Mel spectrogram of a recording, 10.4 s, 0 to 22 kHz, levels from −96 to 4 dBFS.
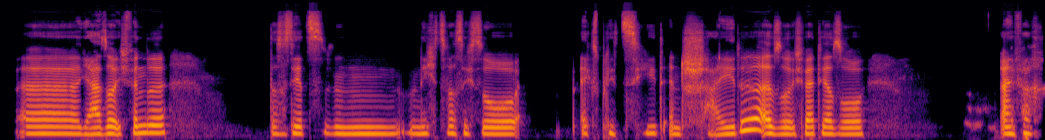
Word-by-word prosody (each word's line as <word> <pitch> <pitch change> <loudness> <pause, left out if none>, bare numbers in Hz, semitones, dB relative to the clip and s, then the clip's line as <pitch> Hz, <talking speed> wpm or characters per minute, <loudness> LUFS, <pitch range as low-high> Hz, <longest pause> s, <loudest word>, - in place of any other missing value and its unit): Äh, 195 -1 +1
ja 180 +1 +2
so, 195 +1 +4
ich 185 0 0
finde 215 +1 +3 1.0
das 190 -1 -5
ist 180 +3 -5
jetzt 195 +4 0
n 190 0 -1
nichts, 195 -1 -5
was 200 -2 -2
ich 195 -3 -4
so 180 -1 +1 0.6
explizit 200 0 -5
entscheide. 190 - +2
Also, 185 -8 +4
ich 180 -1 -2
werde 190 0 +2
ja 185 - +3
so 180 0 0 1.4
einfach 195 0 0
190 Hz, 120 wpm, -22 LUFS, 185-200 Hz, 1.4 s, so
